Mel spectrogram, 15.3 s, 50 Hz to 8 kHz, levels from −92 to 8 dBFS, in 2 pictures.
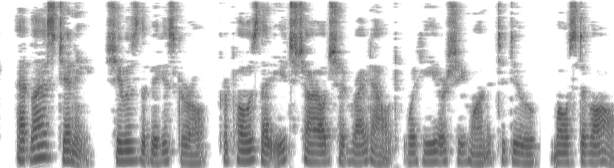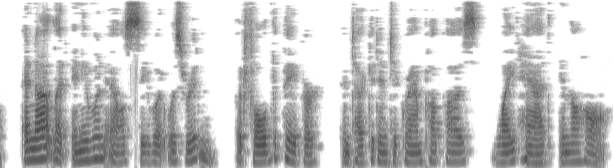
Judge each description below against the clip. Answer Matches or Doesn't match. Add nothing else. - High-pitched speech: Doesn't match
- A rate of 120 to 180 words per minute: Doesn't match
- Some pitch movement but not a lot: Doesn't match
